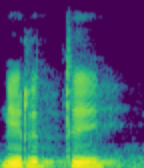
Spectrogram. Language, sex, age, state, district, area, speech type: Tamil, male, 18-30, Tamil Nadu, Tiruvarur, urban, read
